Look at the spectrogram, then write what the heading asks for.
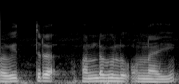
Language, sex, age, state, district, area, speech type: Telugu, male, 45-60, Andhra Pradesh, Alluri Sitarama Raju, rural, spontaneous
